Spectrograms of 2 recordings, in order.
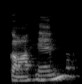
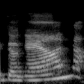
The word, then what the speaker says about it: Gaughan: just came out the same how do you pronounce it so my name is got him um but like i said if you want to pronounce a gauguin that's fine it just goes with wandering parisian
